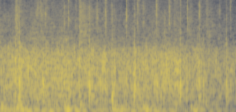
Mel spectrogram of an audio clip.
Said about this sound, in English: So warm round of applause for Mr. Jay Akunzo.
